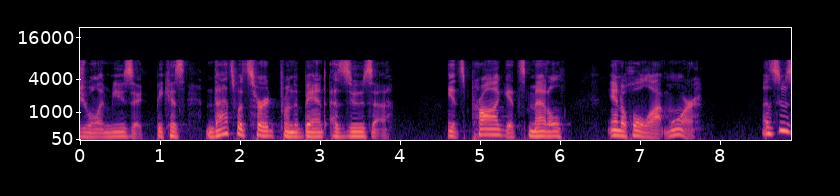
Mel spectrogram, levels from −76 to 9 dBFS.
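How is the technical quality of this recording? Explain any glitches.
The recording has one recurring glitch, and it falls in the pauses. The sound comes through a call path with nothing above 8 kHz.

Comfort noise in place of the background appears at 4.04–4.60 s, 6.16–6.40 s and 6.50–6.60 s (after "prog it's metal", before "and a whole lot"), and at 7.92–8.54 s (after "a whole lot more"). The sender likely stopped transmitting during silence, so the receiver filled each gap with synthetic noise. The textured room hiss turns flat and featureless, about 4 dB quieter, except at 6.50 s, where the level holds.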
